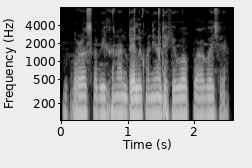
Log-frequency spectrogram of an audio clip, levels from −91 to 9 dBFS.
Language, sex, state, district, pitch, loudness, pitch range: Assamese, male, Assam, Hailakandi, 125 Hz, -19 LUFS, 120-130 Hz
